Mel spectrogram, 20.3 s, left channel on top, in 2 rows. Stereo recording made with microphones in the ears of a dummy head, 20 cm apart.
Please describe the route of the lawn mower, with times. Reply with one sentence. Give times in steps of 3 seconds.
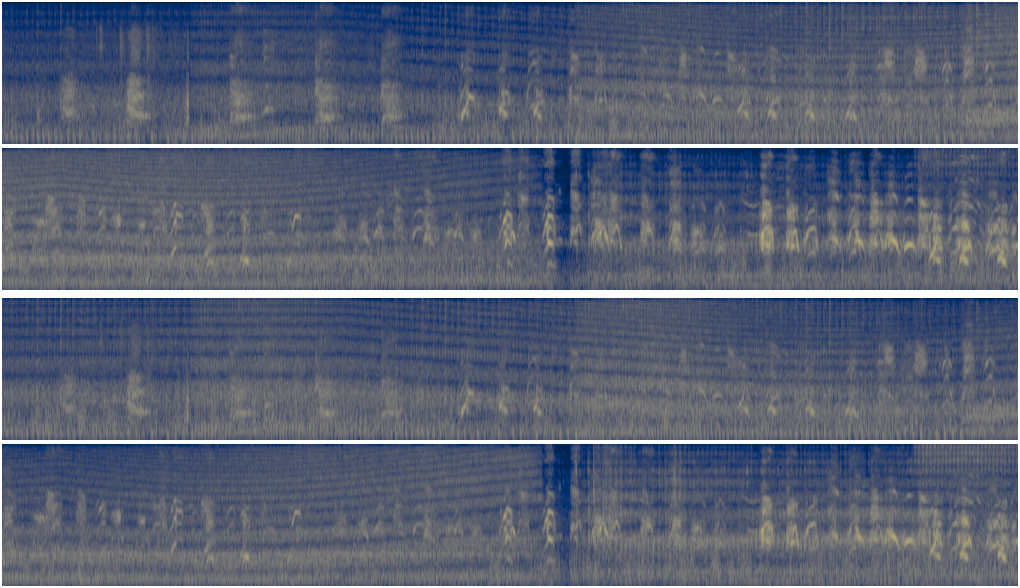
In this clip you hear the lawn mower on the right from 0 s, in the centre from 6 s, on the left from 9 s, in the centre from 12 s and on the right from 15 s.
